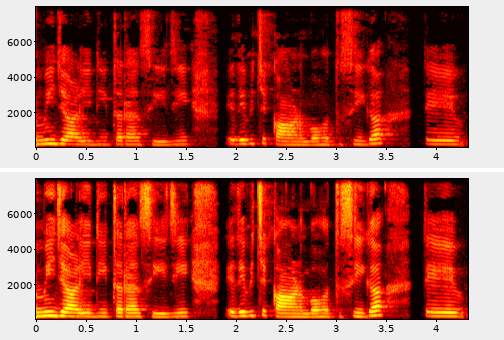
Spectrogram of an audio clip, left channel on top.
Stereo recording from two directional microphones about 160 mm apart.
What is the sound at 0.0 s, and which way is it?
A woman's voice, 30° right (ahead or behind).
